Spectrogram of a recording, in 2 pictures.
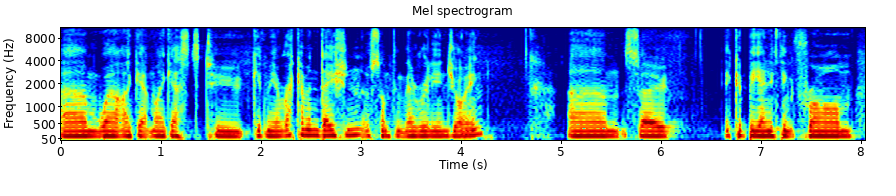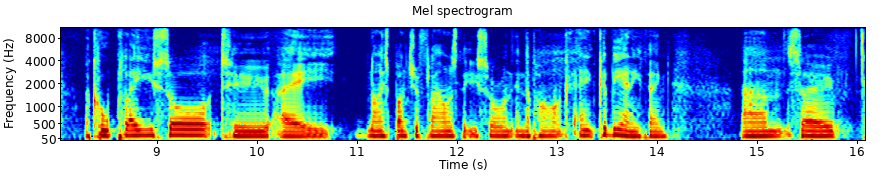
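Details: Adult male speaker; Normal fluent speech.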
